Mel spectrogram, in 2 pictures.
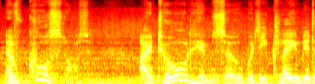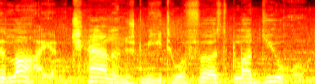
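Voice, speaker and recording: A man's voice: on the high side, expressive, unhurried. A man playing a dutiful, humbly loyal temple spy in a fantasy game, speaking with formal, earnest deference. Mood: remorseful, grave. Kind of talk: scripted fantasy game dialogue. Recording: game ambience noise behind.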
